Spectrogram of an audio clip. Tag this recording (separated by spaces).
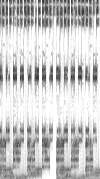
element image loop percussion soundscape synth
